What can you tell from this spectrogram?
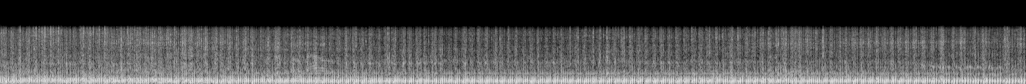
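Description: ATV (quad) engines running steadily under load as the quads churn through a flooded, muddy ditch; a loud, dense, even rumble.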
